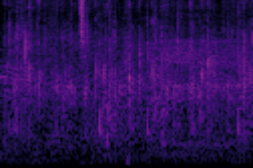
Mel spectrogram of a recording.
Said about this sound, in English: God has a way of making dreams come true. Can you give the Lord a clap offering?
